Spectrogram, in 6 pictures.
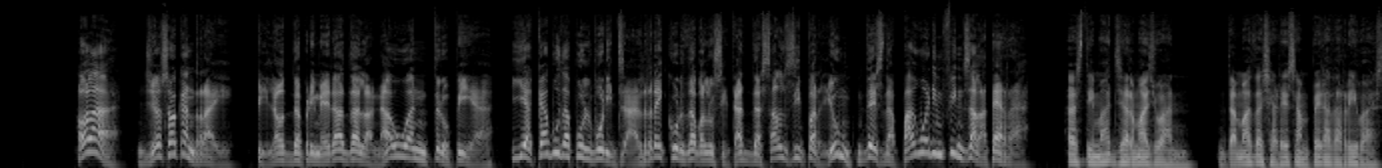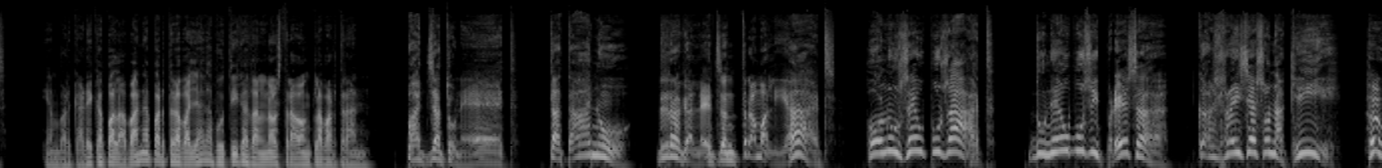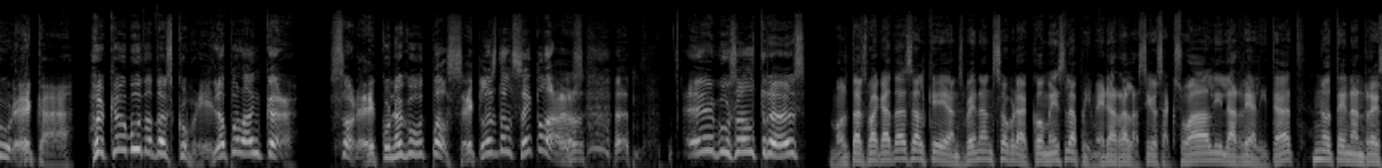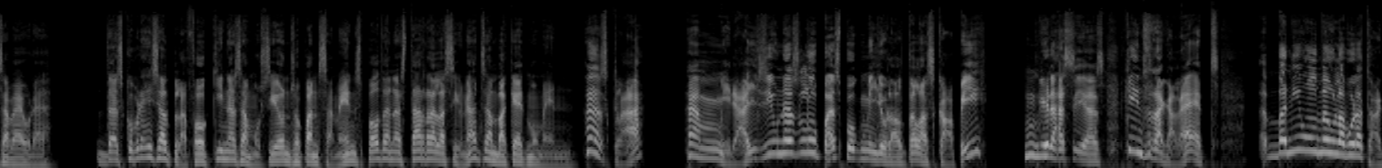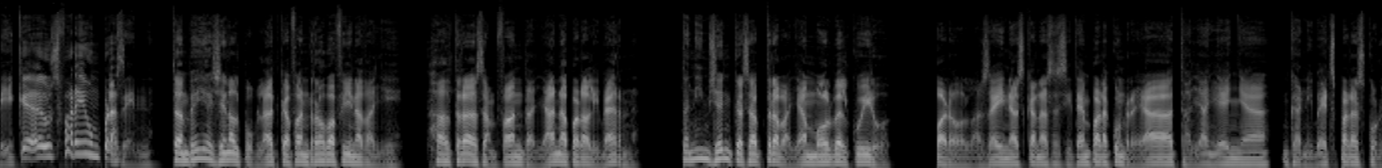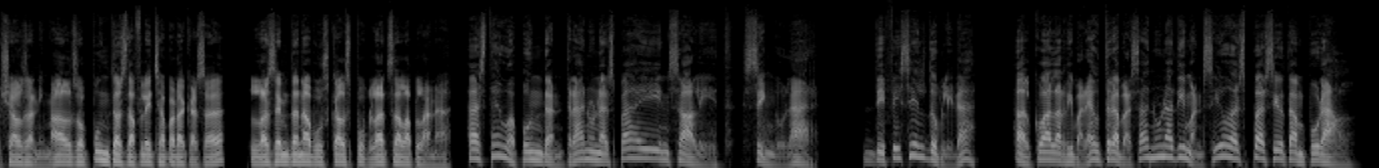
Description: Jeune, Naturelle, Distinctive, Urbaine, Cool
